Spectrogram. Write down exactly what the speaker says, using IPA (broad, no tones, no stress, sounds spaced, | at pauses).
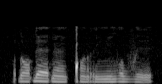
ɗ ɔ ɠ ɛː ɗ ɛ̃ː ǃ ɔ̃ r ɪ ɲ ĩ v o w v ɪ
